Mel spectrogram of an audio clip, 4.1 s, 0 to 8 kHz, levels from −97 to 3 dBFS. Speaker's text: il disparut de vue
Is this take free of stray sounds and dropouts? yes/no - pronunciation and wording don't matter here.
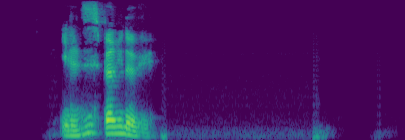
yes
